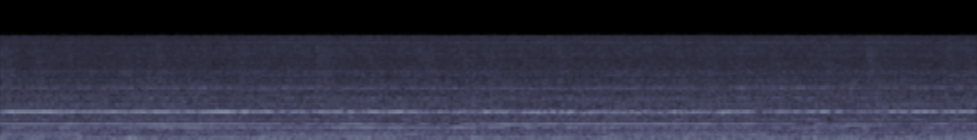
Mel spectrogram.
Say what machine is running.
slide rail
